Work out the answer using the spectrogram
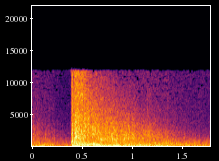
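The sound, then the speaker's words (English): A laser rifle firing in a video game: one sudden, loud blast that cuts in abruptly and trails off into a long, gradually fading rushing noise, with no talking. “Something with a laser rifle. Might be a gunner. Not a gunner. Talon Company guy.”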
